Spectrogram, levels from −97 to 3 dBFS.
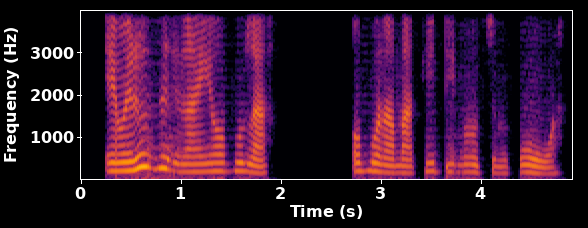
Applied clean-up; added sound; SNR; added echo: neural separator model SepFormer WHAMR!.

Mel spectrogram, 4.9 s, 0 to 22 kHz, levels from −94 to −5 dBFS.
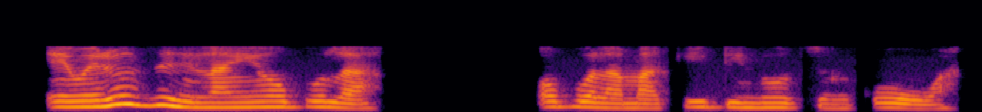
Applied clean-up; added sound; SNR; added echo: none; none; none; none.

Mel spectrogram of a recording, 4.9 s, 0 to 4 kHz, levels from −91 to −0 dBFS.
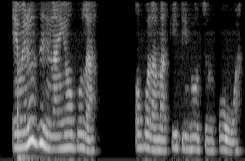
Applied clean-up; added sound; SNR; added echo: none; Knock; 17 dB; reverberation time 0.2 s.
